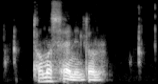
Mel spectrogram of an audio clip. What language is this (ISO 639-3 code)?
ita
